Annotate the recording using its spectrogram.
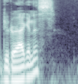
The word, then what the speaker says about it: deuteragonist: So today we're talking about Mike Wazowski, the, I need you to help me pronounce this word, deuteragonist. – Yeah. – Is that right? That's right. – Yeah, secondary protagonist. – Yes, of Monsters, Inc. And then the Deuteronomy? – Protagonist. – Deuteragonist.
